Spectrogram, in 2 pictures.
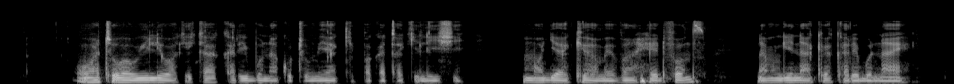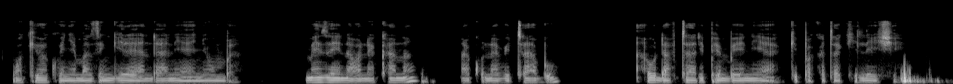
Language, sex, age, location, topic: Swahili, male, 25-35, Nairobi, education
